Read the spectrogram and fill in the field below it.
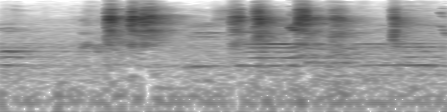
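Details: Budgerigar chattering in quick, harsh, high bursts, three tight clusters of scratchy chirps within two seconds, over a faint steady hum.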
